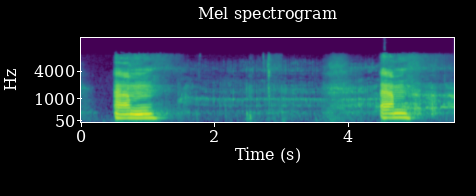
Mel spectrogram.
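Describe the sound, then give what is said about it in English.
A white tiger cub roars twice, loud, with short throaty bursts near the start and again near the end, separated by a quiet stretch of faint background noise, in a kitchen. “Look, I've won a white tiger cub in a game of poker. And I'm sitting in my kitchen with it now.”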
